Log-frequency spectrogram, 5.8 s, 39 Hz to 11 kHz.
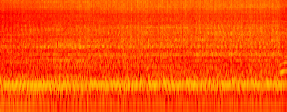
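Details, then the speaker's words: Honda Civic with an eBay turbo kit, Kemso 340 lph fuel pump, new injectors and an OBD1 ECU on a base map, first start after install. It fires right up and settles to a smooth, even, steady idle. "and there we go it fired right up so that's a perfect yeah"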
